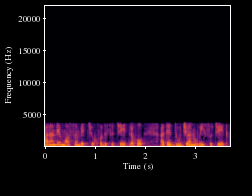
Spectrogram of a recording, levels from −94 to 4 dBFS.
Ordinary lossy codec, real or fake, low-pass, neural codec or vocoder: none; real; 3.6 kHz; none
